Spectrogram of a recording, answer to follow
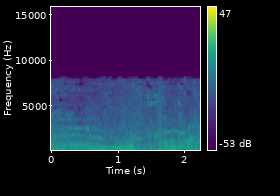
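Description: Background music with a sound effect that rises in pitch over about a second near the start, typical of a transition sweep in a video edit.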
